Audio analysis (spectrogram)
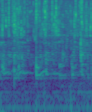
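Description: Red wine poured into a pot for Norwegian mulled wine (gløgg), a steady liquid stream with splashing and small drips throughout, close and moderately loud, no talking.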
